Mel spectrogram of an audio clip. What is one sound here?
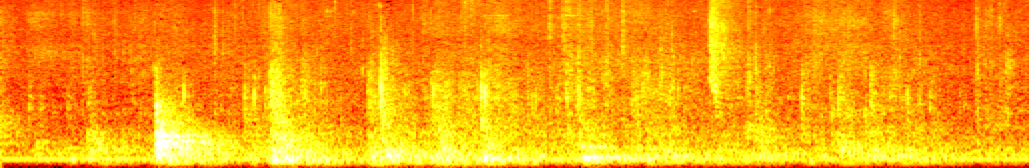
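Footsteps thud across a wooden stage as performers walk off.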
